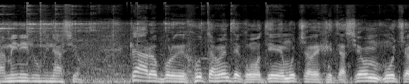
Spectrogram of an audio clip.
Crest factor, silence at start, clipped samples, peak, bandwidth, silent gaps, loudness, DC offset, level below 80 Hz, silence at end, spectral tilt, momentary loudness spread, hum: 12 dB; 0 s; under 0.1%; 0 dBFS; over 20 kHz; none; -13 LUFS; under 0.1%; -42 dBFS; 0 s; -5.5 dB/octave; 7 LU; none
